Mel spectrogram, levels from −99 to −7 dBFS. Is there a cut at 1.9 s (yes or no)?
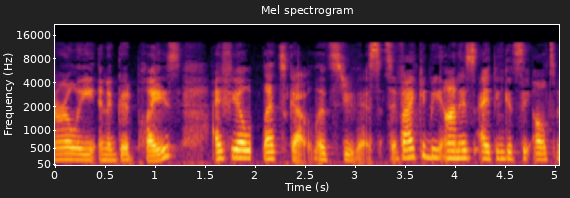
yes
